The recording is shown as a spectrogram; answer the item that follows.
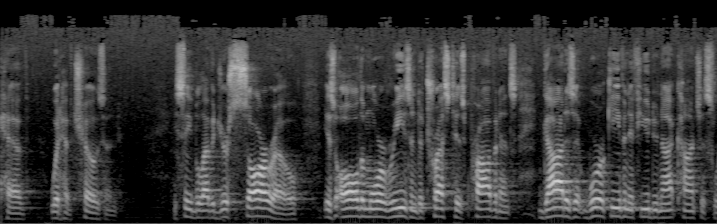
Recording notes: In Session 3 of the Encouragement for Parents in a Discouraging World conference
